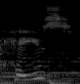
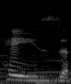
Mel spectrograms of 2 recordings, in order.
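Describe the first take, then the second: First: The name ends with a soft S sound. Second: The name ends with a buzzing Z sound. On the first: The speaker calls it wrong. "not haze" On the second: The speaker calls it right. "like haze with a Z"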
